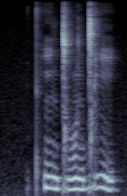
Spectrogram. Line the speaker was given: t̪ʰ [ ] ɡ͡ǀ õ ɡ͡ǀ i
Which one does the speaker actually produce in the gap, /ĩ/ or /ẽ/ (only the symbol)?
ĩ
